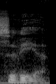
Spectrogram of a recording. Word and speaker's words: Sevilla: It's called Sevilla or Seville. We know it is Seville, but in fact it's said or pronounced Sevilla.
